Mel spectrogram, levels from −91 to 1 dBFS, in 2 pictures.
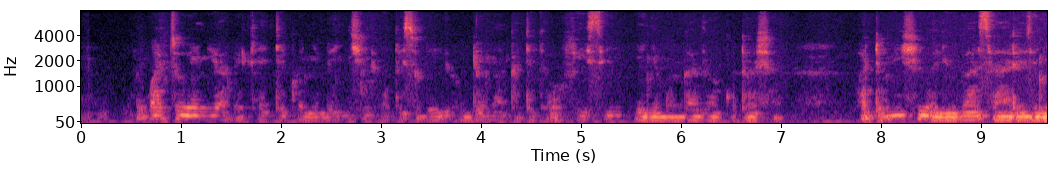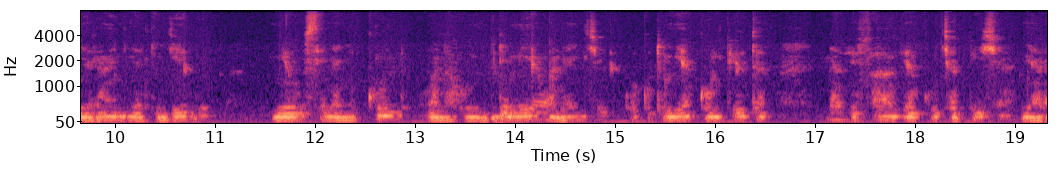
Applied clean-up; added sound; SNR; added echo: none; none; none; none.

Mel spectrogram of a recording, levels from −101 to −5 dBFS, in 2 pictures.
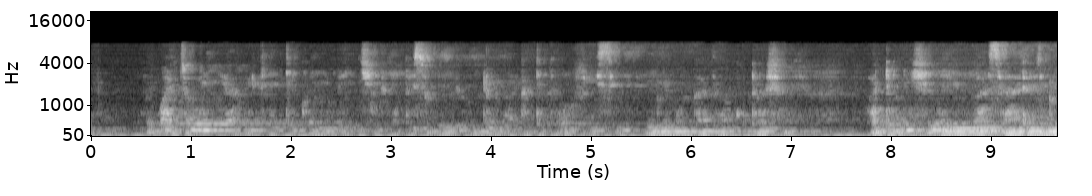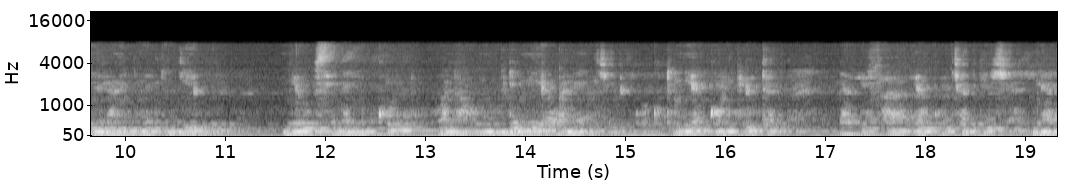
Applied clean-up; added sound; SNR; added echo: none; none; none; reverberation time 2.0 s.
